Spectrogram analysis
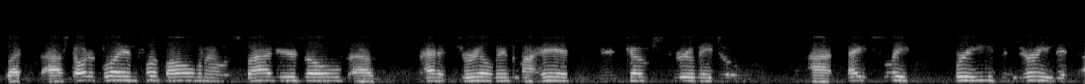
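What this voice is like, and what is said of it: Southern US accent. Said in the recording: “I'm from Alabama, so you'll have to excuse my southern lingo and accent at times. It's a bit harder to understand.”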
